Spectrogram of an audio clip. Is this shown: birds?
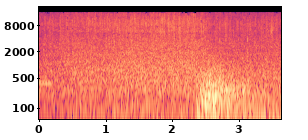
no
